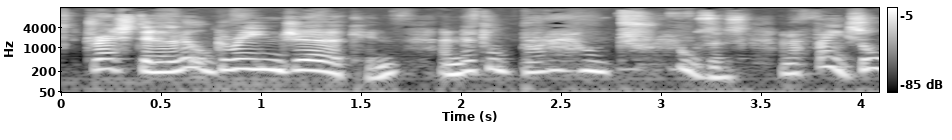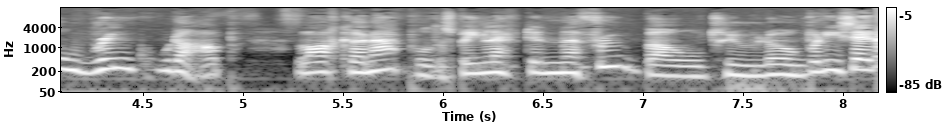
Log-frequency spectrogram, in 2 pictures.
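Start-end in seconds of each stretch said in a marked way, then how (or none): none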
